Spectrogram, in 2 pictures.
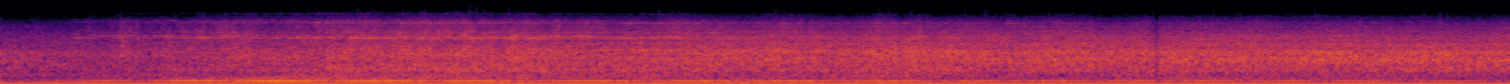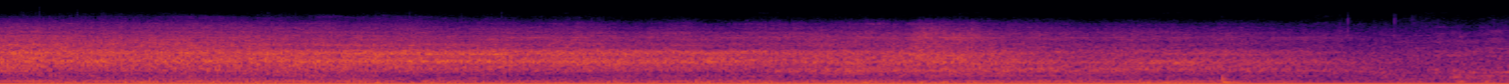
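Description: A diesel locomotive rumbles steadily in the distance as it hauls a train past.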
